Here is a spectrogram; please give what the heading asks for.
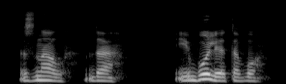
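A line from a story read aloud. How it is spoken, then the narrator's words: Man sighing. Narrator (Russian): вздохнул мужчина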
